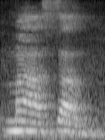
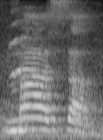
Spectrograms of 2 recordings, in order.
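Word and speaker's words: מעשה: Se dice maasad. Masa se escribe con una mem, una ain, una shin, una y una ba. Así dice masa.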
